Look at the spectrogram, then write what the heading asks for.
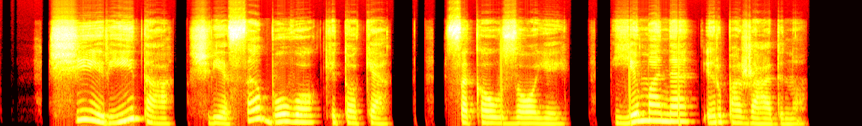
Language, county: Lithuanian, Telšiai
